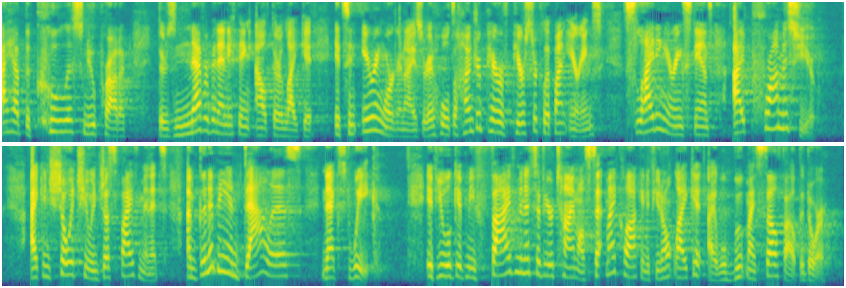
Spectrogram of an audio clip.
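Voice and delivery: ordinary talk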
